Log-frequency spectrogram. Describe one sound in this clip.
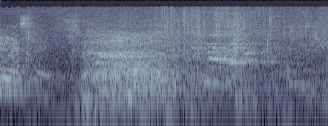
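An audience laughs and claps in a large hall.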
